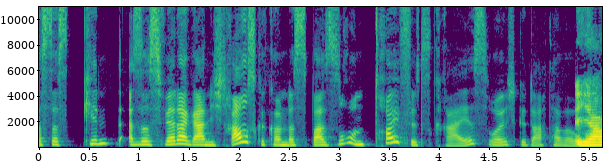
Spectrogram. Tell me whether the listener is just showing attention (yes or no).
no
